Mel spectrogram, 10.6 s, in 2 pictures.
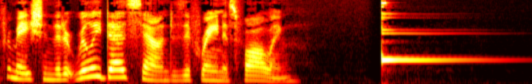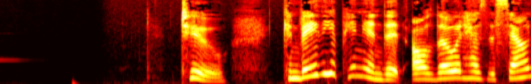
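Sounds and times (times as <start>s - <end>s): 
speech: 0.0s - 3.0s, 7.2s - 10.6s
prompt tone signalling time to speak: 3.8s - 5.4s.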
